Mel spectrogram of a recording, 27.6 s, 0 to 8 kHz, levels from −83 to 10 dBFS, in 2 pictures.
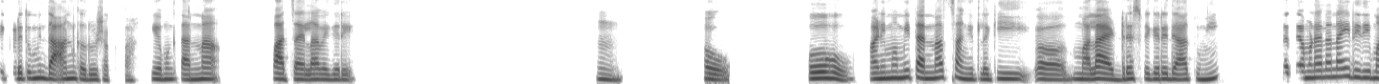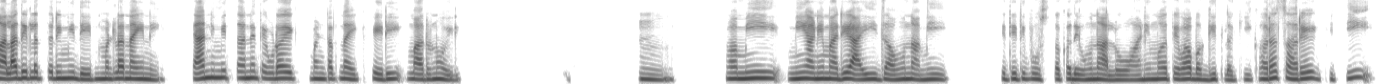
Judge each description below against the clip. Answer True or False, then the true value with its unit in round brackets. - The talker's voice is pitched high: True (195 Hz)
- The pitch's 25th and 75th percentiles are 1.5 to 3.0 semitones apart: True (2.4 semitones)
